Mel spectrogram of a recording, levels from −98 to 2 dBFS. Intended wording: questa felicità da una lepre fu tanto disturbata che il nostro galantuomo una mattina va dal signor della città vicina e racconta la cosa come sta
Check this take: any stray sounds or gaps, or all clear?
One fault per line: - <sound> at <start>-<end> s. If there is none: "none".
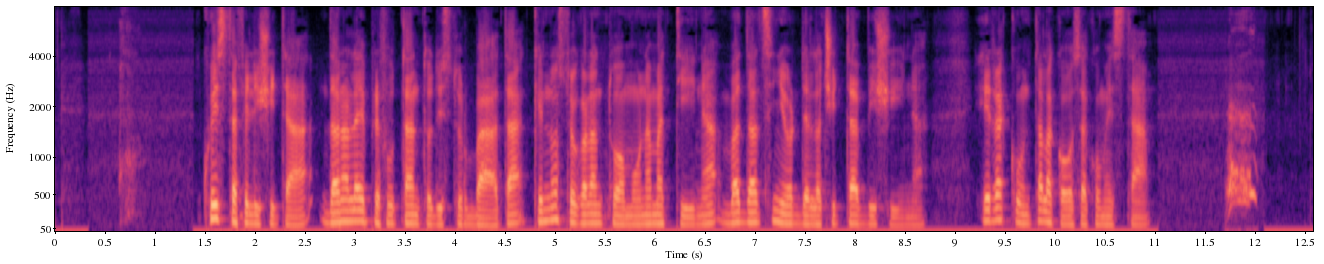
- cough at 0.4-1.0 s
- bark at 11.7-12.0 s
